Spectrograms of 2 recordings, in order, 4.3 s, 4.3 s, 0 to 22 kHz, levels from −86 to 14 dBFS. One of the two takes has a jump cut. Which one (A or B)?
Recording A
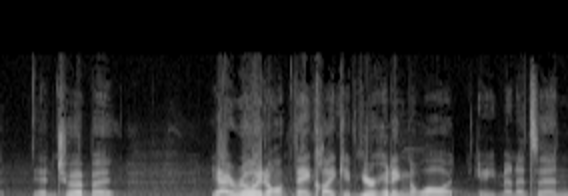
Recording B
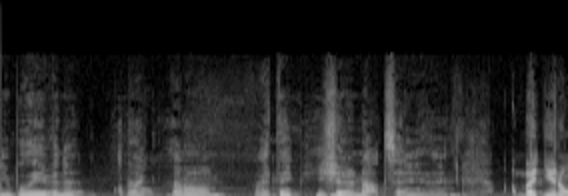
B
